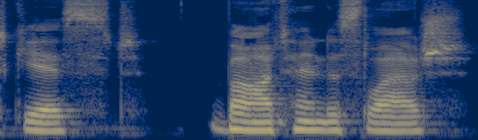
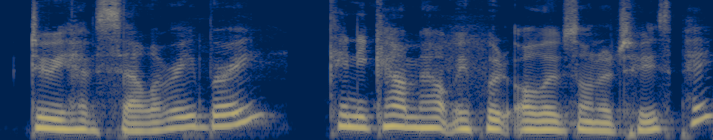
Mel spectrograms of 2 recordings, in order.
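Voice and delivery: put-on whispering; 3 semitones higher than usual. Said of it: "And she's kind of whispering it".

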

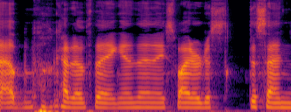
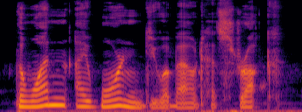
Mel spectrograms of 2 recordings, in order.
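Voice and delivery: hushed, whispered spider voice; 2 semitones higher, 4 dB quieter than usual. Voicing a spider that speaks to a player in a dream, whispering spider voice. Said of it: "The spider whispers to you".

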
